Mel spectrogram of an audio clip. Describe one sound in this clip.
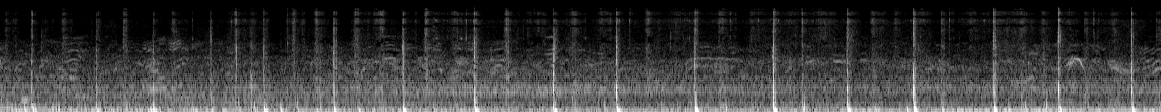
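A ball is kicked with dull thuds, again and again.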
